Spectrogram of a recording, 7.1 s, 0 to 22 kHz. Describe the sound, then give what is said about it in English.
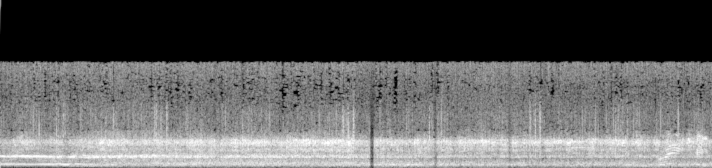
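Steam locomotive of the 4-6-4 Hudson type hauling a freight train, a loud, steady rumble with broad hiss and whistle-like tones, continuous across about seven seconds. “Yeah, it's a 464 type locomotive. Looks like a Hudson.”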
